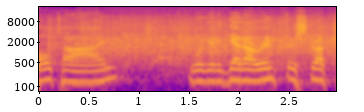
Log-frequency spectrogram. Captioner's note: applause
